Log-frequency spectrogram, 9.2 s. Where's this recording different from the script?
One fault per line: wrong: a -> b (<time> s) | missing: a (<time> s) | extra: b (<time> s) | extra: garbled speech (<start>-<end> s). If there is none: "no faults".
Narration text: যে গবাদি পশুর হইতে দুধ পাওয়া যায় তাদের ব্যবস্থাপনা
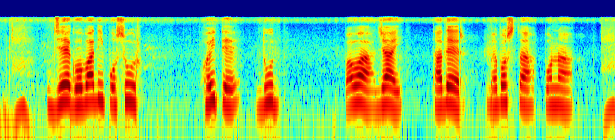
no faults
